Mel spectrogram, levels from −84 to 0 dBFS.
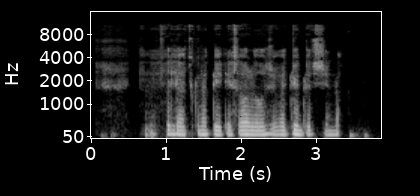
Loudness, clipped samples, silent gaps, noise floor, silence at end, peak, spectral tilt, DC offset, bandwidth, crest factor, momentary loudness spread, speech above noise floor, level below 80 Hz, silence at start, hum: -25 LUFS; under 0.1%; none; -49 dBFS; 0.2 s; -8 dBFS; -6.5 dB/octave; under 0.1%; 11.5 kHz; 16 dB; 22 LU; 25 dB; -50 dBFS; 0.15 s; none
